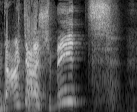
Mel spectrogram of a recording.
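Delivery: brash, very high-pitched, loud shout. Retelling a man stomping across the room toward a doctor: shouting. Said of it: "and he shouts".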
